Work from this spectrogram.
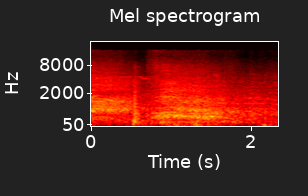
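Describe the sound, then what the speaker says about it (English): A large crowd roars and cheers continuously in the wrestling game WWE SmackDown vs Raw 2007, a broad, loud wash of voices with a sharp swell midway, heard from a distance. "I love hearing the crowd come alive"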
